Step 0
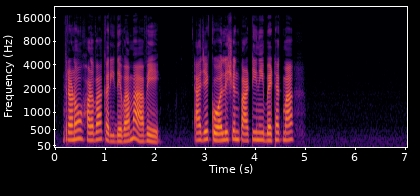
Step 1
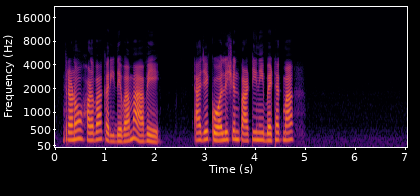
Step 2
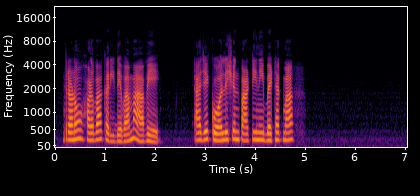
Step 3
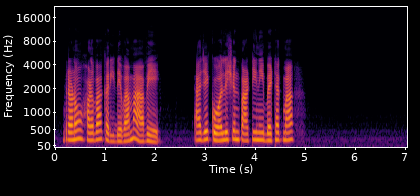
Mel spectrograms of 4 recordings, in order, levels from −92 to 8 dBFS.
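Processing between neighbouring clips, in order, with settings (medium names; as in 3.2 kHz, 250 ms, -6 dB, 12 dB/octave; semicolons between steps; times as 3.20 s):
low-pass 3.2 kHz 12 dB/octave; bass shelf 380 Hz +3.5 dB; trim -1.5 dB
comb 4.6 ms, depth 34%; trim +3.5 dB
level-controlled noise filter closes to 540 Hz, open at -14 dBFS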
